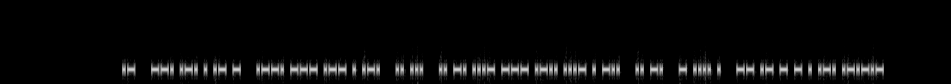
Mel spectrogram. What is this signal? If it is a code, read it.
Morse code, heard as a keyed tone, about 49 wpm, 700 Hz. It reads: A GREAT POWER IS INVOLVED IN THE MATTER.
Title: Sentences from Top 1000 Words - Review Part 5 - 50wpm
